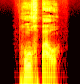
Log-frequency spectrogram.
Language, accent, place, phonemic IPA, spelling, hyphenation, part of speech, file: German, Germany, Berlin, /ˈhoːxbaʊ̯/, Hochbau, Hoch‧bau, noun, De-Hochbau.ogg
- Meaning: 1. high-rise, high-rise building, superstructure 2. structural engineering or building of structures above ground (cf. Tiefbau)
